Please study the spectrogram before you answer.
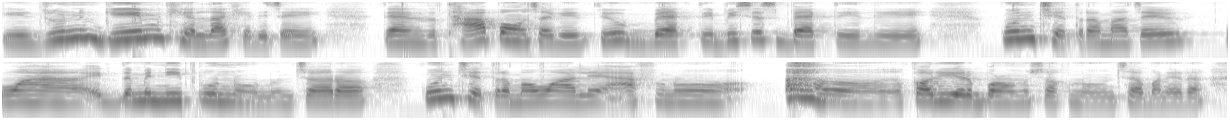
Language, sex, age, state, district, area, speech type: Nepali, female, 45-60, West Bengal, Jalpaiguri, urban, spontaneous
